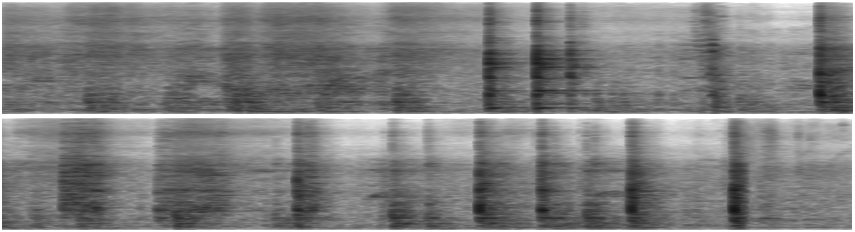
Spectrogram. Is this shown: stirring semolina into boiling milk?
yes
